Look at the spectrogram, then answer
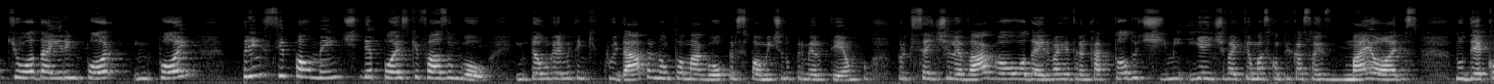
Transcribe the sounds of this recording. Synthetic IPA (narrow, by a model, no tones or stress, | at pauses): kɪʊod̪aiɾĩpoɾĩpõj̃ | pɾĩsipawmẽnt͡ʃɪ̥d̪epojskɪfazũɡow | ẽnt̪ɐ̃w̃ʊɡɾẽmjʊt̪ẽj̃kɪ̥kujd̪aɾpɾɐnɐ̃w̃t̪omaɾɡowpɾĩsi̥pawmẽnt͡ʃɪnʊpɾimejɾʊt̪ẽmpʊ | pʊɾkɪ̥sɪɐʒẽnt͡ʃɪlevaɾɡowod̪aiɾvajɦet̪ɾɐ̃ŋkaɾt̪od̪ʊːt͡ʃimɪʔɪaʒẽnt͡ʃɪvajt̪eɾũmɐskõmplikasõj̃zmajɔɾɪs | nʊd̪eko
